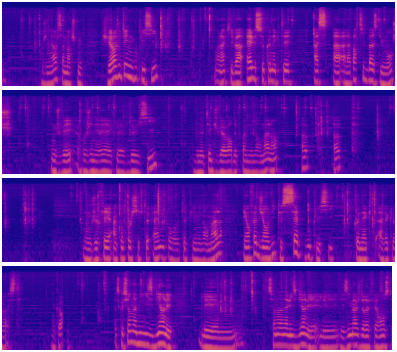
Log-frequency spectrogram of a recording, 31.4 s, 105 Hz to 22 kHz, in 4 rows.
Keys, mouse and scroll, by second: 1.1 ctrl+r, 3.5 alt+a, 3.7 scroll up 1, 6.1 click, 6.6 f, 7.5 right click, 7.9 click, 8.3 f, 9.0 click, 9.8 f, 10.3 click, 10.7 f, 11.0 click, 11.5 middle click, 12.3 click, 12.5 middle click, 12.9 click, 13.2 f, 13.8 click, 14.6 f, 15.2 click, 16.0 ctrl+click, 16.5 g, 17.6 a, 18.4 ctrl+shift+n, 19.2 alt+a, 19.4 scroll down 1, 19.5-21.1 middle drag, 20.4-21.1 scroll up 1, 21.1 click, 21.4-23.0 middle drag, 22.2 f, 23.0 ctrl+z, 26.5 click, 26.8-31.3 middle drag, 27.6 scroll up 1, 28.3 scroll up 1, 28.4-29.3 scroll down 2, 28.5 alt+a.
